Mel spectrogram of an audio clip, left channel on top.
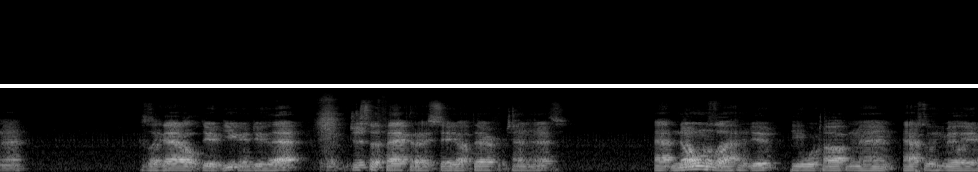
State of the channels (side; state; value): left; silent; digital silence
